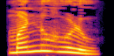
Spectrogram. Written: ಮನೆಹಾಳು

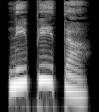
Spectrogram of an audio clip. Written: ನಾಪಿತ

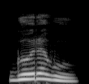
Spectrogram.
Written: ಗೊರವು

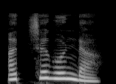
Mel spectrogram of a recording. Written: ಅಚ್ಚಗೊಂಡ

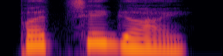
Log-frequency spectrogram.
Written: ಪಚ್ಚೆಕಾಯಿ

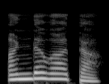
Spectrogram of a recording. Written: ಅಂಡವಾತ

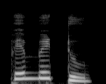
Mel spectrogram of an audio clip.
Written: ಪೂಬಿಡು

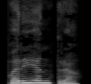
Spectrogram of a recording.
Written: ಪರಿಯಂತರ

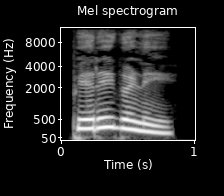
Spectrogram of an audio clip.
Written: ಪೆರ್ಕಳ

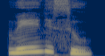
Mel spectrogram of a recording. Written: ವೇಢಯ್ಸು

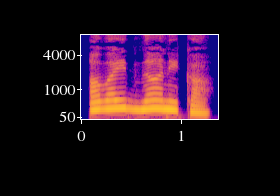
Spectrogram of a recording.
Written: ಅವೈಜ್ಞಾನಿಕ

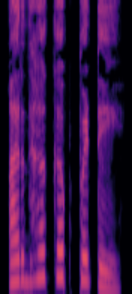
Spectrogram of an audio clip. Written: ಅರ್ಧಕಪ್ಪಟೆ

